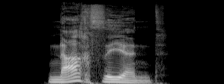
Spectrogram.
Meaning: present participle of nachsehen
- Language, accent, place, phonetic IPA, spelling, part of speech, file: German, Germany, Berlin, [ˈnaːxˌzeːənt], nachsehend, verb, De-nachsehend.ogg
